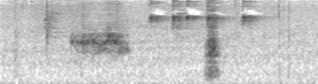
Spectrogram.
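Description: A wild bird calls outdoors in cold, wet weather, giving a short high chirp, a brief sharper note and a few thin whistles, fairly close and clear over a quiet damp background.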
